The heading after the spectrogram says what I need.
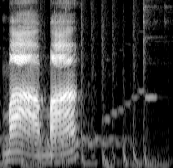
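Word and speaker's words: まあ: Accent on the first syllables, on the first ma.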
